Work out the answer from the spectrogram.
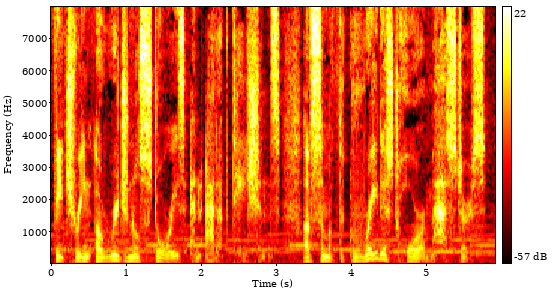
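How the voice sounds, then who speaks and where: A man playing a gleeful cadaver horror-show host, hammy and macabre in a drawn-out theatrical promo read. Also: on the low side, natural voice. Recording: music behind the voice.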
